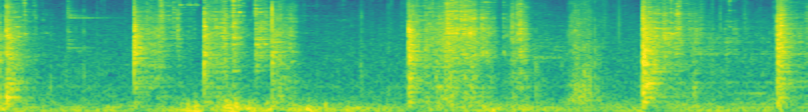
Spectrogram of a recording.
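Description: Hammer knocking glassy slag off a freshly poured and cooled smelt on a steel plate. About half a dozen irregular strikes, each with a sharp crack and a glassy clink as the slag breaks.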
